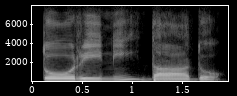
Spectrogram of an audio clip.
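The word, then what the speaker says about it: トリニダード: So Trinidad will be Torinidado, Torinidado.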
